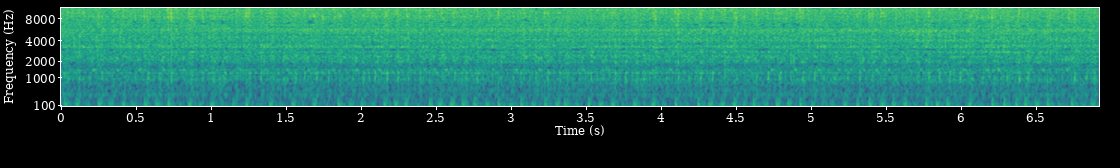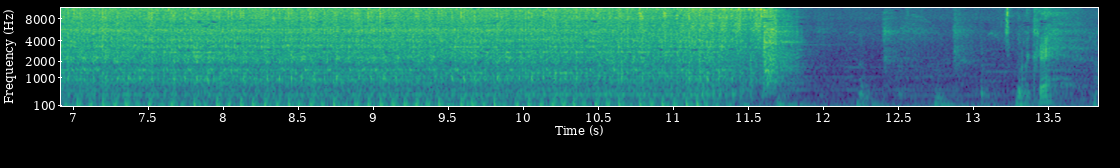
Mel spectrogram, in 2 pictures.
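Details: Motorcycle (5LC scooter type), first bench start before refitting to the body: small engine catches and settles to an even, quick idle with no knocks or misses, then shuts off cleanly; normal idle.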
